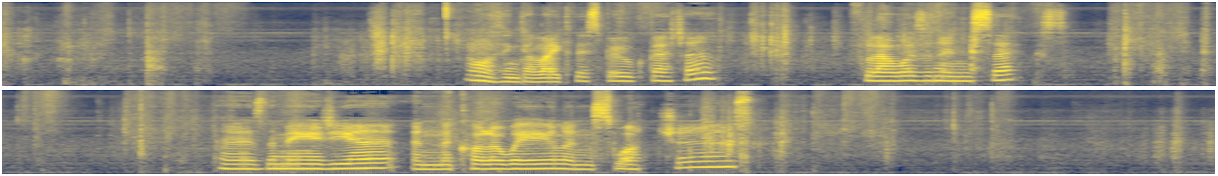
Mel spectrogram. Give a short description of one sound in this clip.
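Paper pages rustle and flip as a book's pages are turned.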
